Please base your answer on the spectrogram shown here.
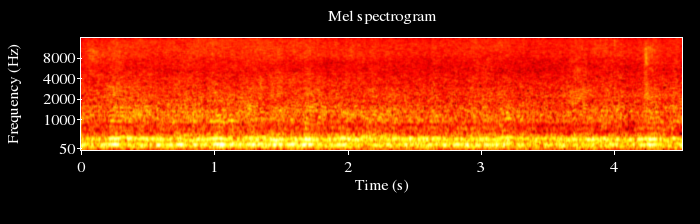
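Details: Swarm of bees leaving its hive: a constant, layered hum of many wings, deep and even, with a few nearer bees adding brief louder whines.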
